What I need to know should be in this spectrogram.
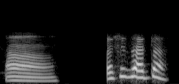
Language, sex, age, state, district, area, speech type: Goan Konkani, female, 18-30, Goa, Canacona, rural, conversation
